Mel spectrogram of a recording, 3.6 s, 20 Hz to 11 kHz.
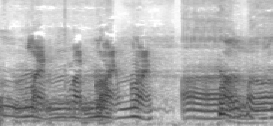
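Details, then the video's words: An angry, aggressive Chihuahua gives rising and falling growling snarls in rapid bursts, mixed with a person talking over it. "The most Angry Chihuahua in the world #1 | Chihuahua angry |aggressive Chihuahua"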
